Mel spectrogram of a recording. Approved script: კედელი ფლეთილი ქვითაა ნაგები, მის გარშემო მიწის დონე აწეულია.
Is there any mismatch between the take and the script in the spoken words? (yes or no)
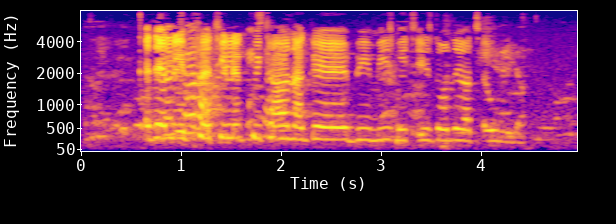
yes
